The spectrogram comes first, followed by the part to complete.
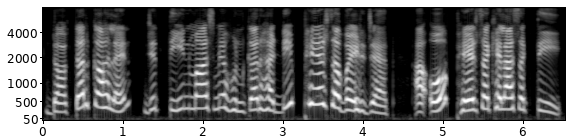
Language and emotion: Maithili, happy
